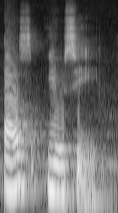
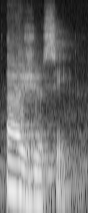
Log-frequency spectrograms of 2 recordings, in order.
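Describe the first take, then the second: First: It is said slowly with each word separate. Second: It is said fast with the sounds run together. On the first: "I sometimes say" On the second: "when I speak rapidly"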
